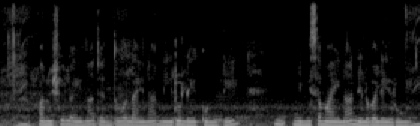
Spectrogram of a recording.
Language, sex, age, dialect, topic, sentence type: Telugu, female, 18-24, Southern, agriculture, statement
